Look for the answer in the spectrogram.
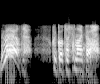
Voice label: sees sniper, gendarmerie fem; vo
